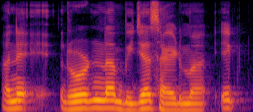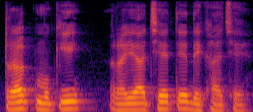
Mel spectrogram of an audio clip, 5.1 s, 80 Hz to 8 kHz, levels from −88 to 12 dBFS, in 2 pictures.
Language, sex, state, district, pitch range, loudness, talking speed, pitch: Gujarati, male, Gujarat, Valsad, 120-150 Hz, -17 LUFS, 165 wpm, 140 Hz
